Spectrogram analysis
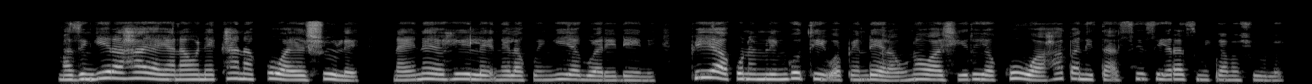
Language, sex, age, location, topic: Swahili, female, 18-24, Wajir, education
